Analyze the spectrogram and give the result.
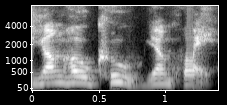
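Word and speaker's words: Younghoe Koo: out of hand there last but not least young hoku is that's how you pronounce it he gutted it out for week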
